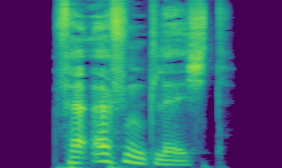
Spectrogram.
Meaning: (verb) 1. past participle of veröffentlichen 2. inflection of veröffentlichen: third-person singular present 3. inflection of veröffentlichen: second-person plural present
- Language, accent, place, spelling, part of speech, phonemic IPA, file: German, Germany, Berlin, veröffentlicht, verb / adjective, /fɛɐ̯ˈʔœfn̩tlɪçt/, De-veröffentlicht.ogg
